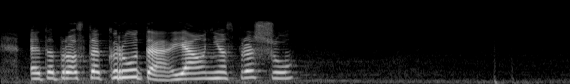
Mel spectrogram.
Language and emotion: Russian, positive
